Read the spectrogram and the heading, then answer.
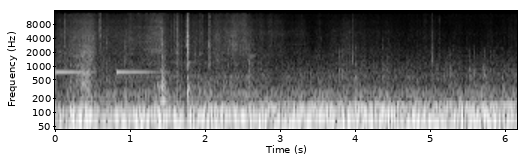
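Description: A car drives around a landfill perimeter fence: steady low engine and road rumble with wind buffeting throughout, a brief faint tone early on, and no speech.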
